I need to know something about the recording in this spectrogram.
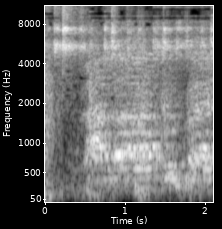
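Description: A large group of voices singing a gospel song together live, with hand claps and shaken percussion keeping the beat; the singing breaks briefly between phrases just after the start.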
